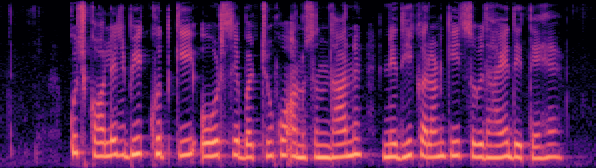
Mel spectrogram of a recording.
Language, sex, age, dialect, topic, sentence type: Hindi, female, 18-24, Garhwali, banking, statement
